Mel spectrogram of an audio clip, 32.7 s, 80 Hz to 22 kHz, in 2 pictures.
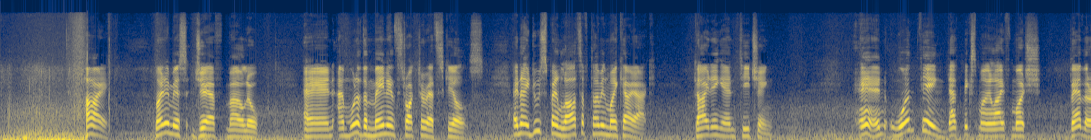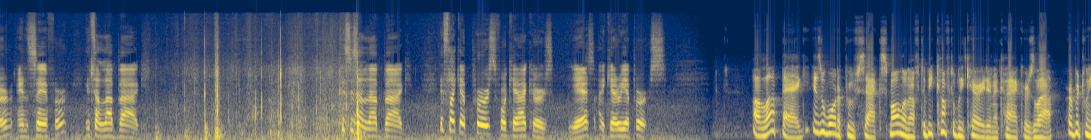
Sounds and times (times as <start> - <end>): Speech: 1.3 - 1.6, 2.3 - 3.9, 4.6 - 9.8, 10.4 - 11.6, 12.8 - 18.6, 21.4 - 26.4, 27.6 - 32.7.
